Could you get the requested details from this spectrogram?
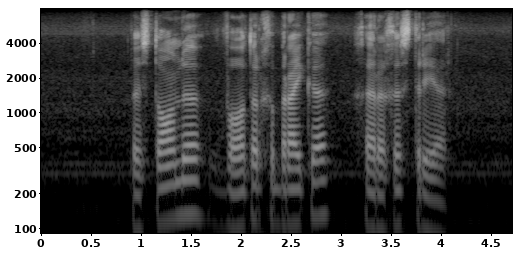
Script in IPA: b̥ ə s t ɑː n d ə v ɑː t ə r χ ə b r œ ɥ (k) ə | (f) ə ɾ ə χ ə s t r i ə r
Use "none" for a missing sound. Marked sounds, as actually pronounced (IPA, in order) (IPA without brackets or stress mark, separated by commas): k, χ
